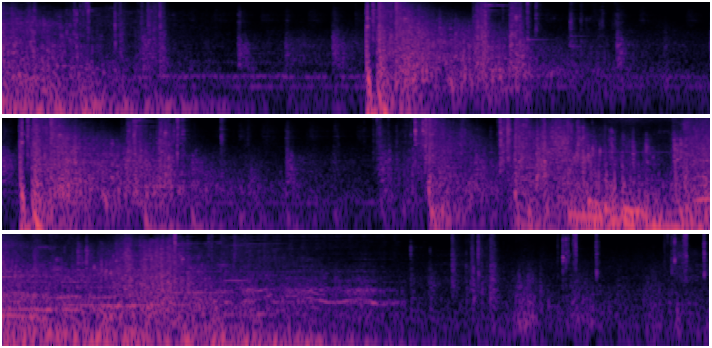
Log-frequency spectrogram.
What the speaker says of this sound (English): The feedback on the guns is way better than it was in the first game.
